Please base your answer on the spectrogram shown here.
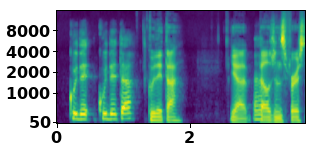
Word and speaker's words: coup d'état: Coup d'état.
